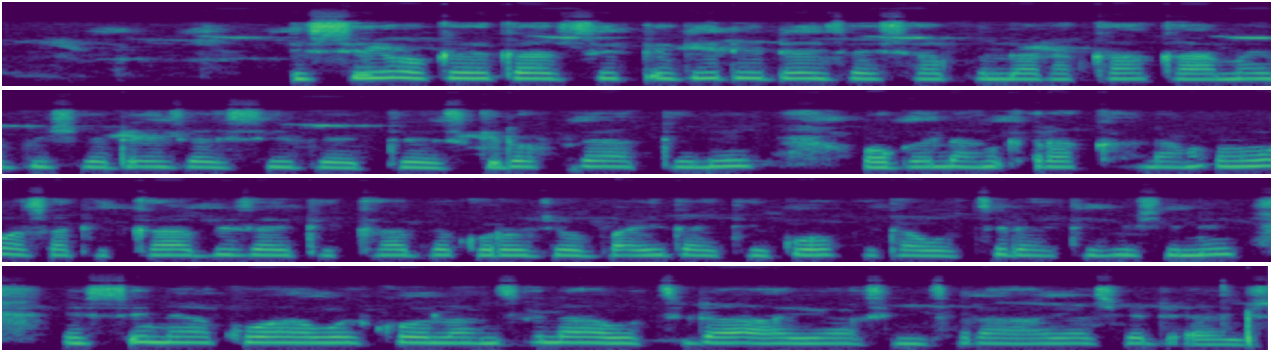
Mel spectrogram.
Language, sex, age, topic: Gamo, male, 25-35, government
